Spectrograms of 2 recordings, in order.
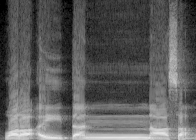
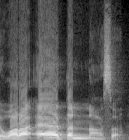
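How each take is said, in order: First: वराअयतन with "ay", long hummed n into नासा; correct glide, ghunnah. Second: वराअतन with "ae" instead of "ay"; wrong flattened vowel. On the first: Teacher modelling the correct reading, correct glide, ghunnah. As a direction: slowly hold the nasal n between वराअयतन and नासा. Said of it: "नून के ऊपर गुन्ना किया जाएगा". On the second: Teacher showing the error, wrong flattened vowel. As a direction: misread वराअतन नासा without the glide. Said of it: "नहीं पढ़ेंगे". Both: Shown as a demonstration.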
